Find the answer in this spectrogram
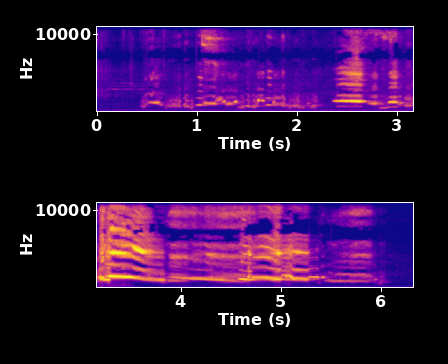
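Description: Australian magpie song: rich, fluting warbles with gliding slurs and harsh edges, building from soft notes to a louder burst of overlapping phrases.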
